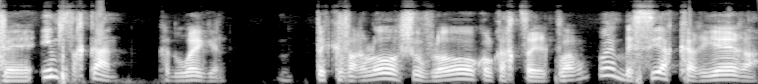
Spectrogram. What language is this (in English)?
Hebrew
